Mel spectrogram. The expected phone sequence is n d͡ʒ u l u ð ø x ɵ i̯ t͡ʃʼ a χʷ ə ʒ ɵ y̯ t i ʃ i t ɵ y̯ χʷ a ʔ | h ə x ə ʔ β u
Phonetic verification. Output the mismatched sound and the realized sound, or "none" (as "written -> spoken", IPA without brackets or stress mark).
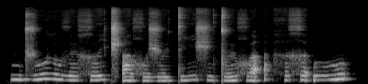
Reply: none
